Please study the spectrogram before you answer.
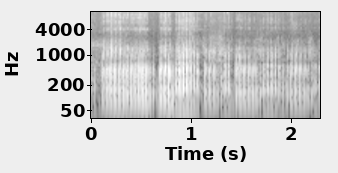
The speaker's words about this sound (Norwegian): Når sola skinner, maler katta i vinduskarmen også når eieren har ferie.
